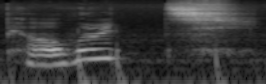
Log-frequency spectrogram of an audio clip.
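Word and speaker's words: 벼훑이: 실제로 최종 발음도 우리가 잘 모를까봐 평가원에서 이렇게 벼울치라고 제시를 해 주었습니다. 그럼 이 단어는 그냥 명확하게 벼울치 라고 해주시면 됩니다.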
